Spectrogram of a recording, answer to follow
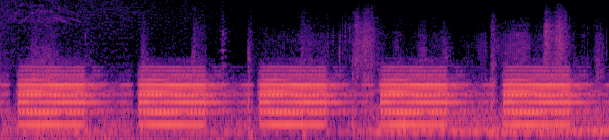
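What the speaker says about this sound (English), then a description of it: "I know there's an alarm, but you have to remain calm." A Factorio video game alarm repeats five times as evenly spaced, sustained electronic tones, each about half a second long with short gaps between them. It sounds fairly faint, with no talking over it.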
